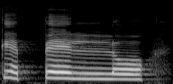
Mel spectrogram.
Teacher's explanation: On kõige lihtsam, sellepärast, et sa ütledki need tähed kõik välja, mis paberi peal on, püüad natuke samal ajal häält tõsta, ei räägi sellise monotoonse häälega, nagu eesti keel on, vaid sõnalõppudes, lauselõppudes, che bello, sa tõstad seda häält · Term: intonatsiooni muutumine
